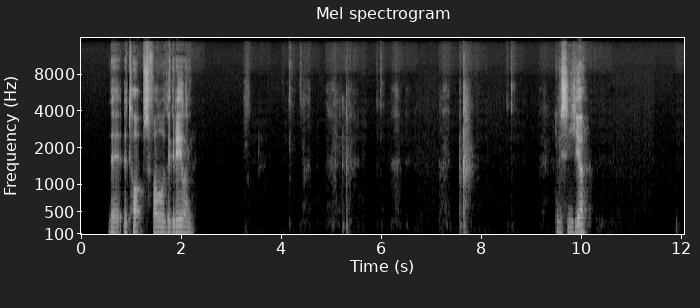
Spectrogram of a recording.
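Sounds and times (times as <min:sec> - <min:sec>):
computer mouse clicks: 0:04.1 - 0:04.5, 0:05.1 - 0:06.2, 0:08.5 - 0:08.8.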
